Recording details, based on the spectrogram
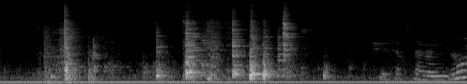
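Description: Metal pans and utensils clatter and clank in a series of sharp knocks while a sauté pan is handled on a home stove, a few irregular bangs over about four seconds with faint voice at the end.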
